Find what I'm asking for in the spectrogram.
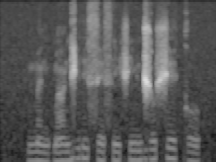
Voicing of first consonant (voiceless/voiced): voiced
